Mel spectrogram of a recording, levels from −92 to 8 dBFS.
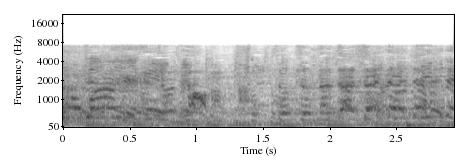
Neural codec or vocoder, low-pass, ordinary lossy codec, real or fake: vocoder, 44.1 kHz, 80 mel bands, Vocos; 7.2 kHz; none; fake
